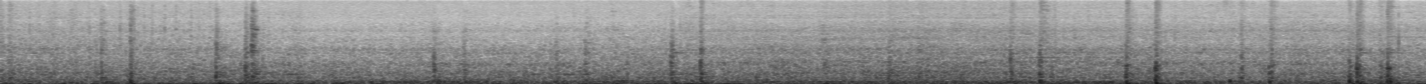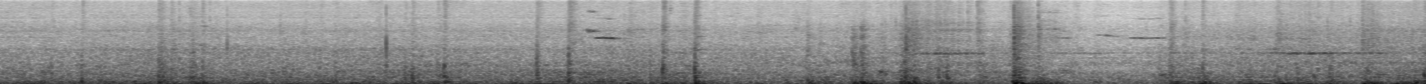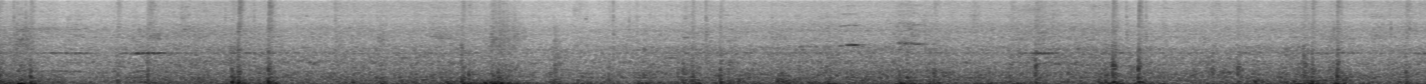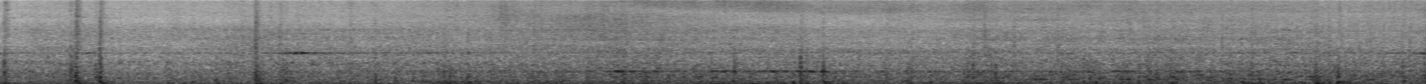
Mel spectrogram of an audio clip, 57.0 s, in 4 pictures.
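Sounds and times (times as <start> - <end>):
train rumbling on track: 0.0 - 57.0
faint high squeal: 20.1 - 20.6, 25.0 - 26.0, 45.6 - 52.1.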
